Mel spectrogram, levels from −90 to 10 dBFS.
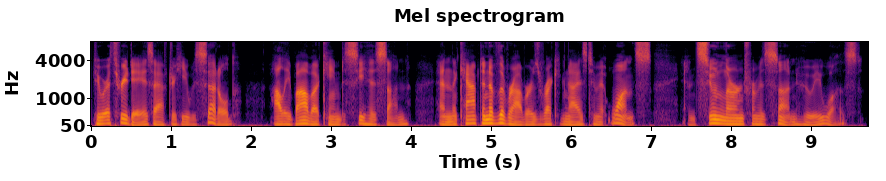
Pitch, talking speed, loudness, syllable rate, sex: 100 Hz, 210 wpm, -20 LUFS, 5.2 syllables/s, male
